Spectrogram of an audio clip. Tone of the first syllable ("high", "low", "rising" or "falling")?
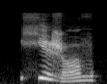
falling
